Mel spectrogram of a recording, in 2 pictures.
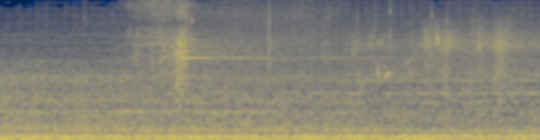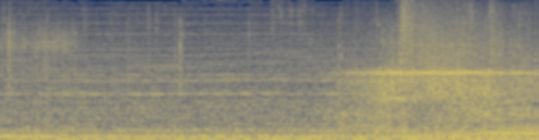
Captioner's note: metal clanging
